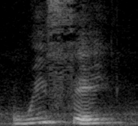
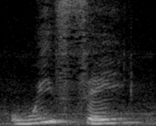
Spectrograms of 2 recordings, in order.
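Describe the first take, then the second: Both takes have the same delivery.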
